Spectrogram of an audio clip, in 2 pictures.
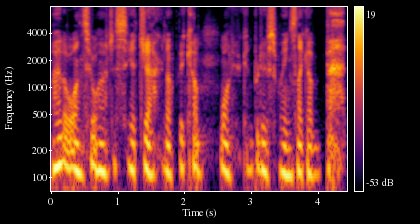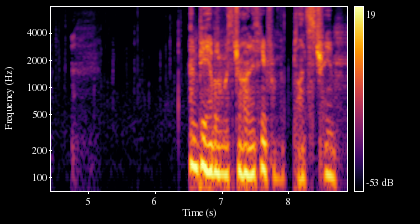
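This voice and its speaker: A man voicing a frightened small hybrid jackalope creature in an audio drama, speaking haltingly in a raspy, creaky voice. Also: mid-range voice, fairly even intonation, fairly bright tone, no room sound, heavily acted. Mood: halting, grieving. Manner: halting, timid, stammering.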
